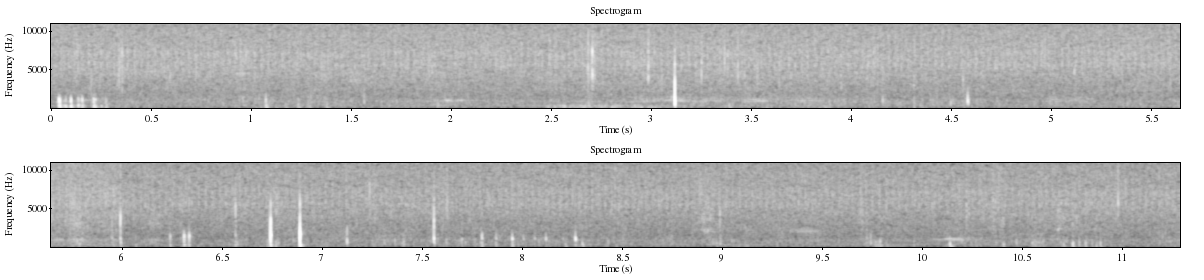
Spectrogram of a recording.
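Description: Quiet gurgles, pops and brief rumbling squeaks at irregular intervals over a soft hiss; ordinary bowel sounds of stomach growling.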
